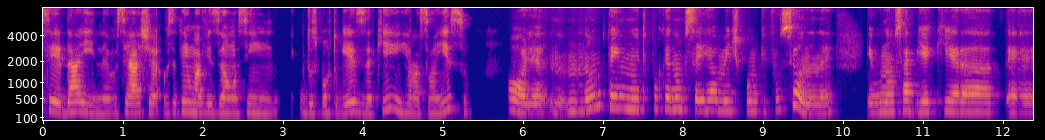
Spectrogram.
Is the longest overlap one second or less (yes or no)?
yes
